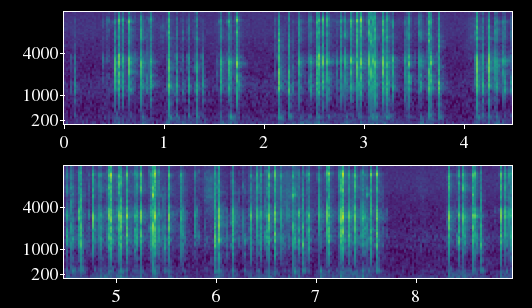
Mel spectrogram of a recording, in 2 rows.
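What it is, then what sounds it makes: Mechanical keyboard with aluminium case and ABS keycaps. Fingertips type on a Matrix Ablex Penpen full-size custom mechanical keyboard with an aluminium case, ABS keycaps and Tealios V2 linear switches. Quick, bright, clacky keystrokes come in rapid bursts, separated by brief pauses. Each press dies away almost at once, leaving little low-end thump.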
